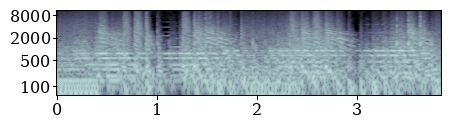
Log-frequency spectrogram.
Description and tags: MR Darklectro 07
Very odd lofi analog rhythm loop with analog distorted synths.
Analog, Crunchy, LoFi, MR10, Rare, Raw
